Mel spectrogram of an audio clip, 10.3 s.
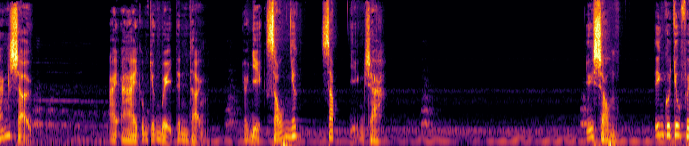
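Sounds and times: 
speech: 0:00.0 - 0:00.6, 0:01.6 - 0:05.8, 0:08.8 - 0:10.3
low rumbling drone: 0:00.0 - 0:10.3
dog barking: 0:00.2 - 0:01.3, 0:03.4 - 0:03.7, 0:06.3 - 0:06.6.

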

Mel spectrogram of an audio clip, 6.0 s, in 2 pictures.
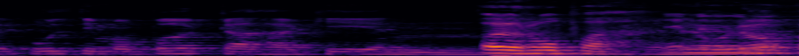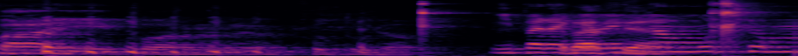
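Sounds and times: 
speech: 0:00.0 - 0:05.9
laughter: 0:02.6 - 0:04.6
glasses clinking in a toast: 0:04.5 - 0:04.8, 0:05.4 - 0:05.9.

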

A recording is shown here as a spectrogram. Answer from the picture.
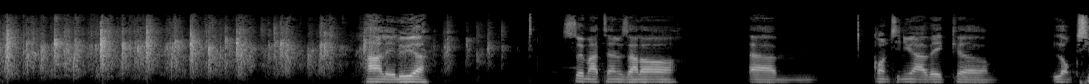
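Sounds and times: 
church congregation applauding newcomers: 0:00.0 - 0:05.3
speech: 0:03.6 - 0:04.4, 0:05.7 - 0:06.8, 0:07.5 - 0:08.2, 0:08.8 - 0:10.8.

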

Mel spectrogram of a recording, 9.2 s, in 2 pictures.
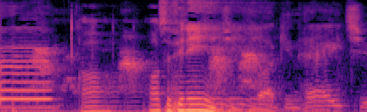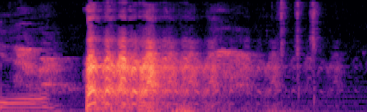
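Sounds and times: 
dog barking: 0:00.4 - 0:01.9, 0:02.6 - 0:03.4, 0:04.8 - 0:08.1
speech: 0:02.0 - 0:03.0.

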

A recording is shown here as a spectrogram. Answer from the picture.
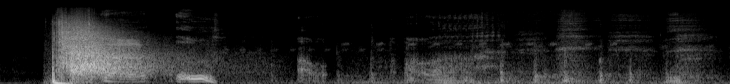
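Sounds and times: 
pistol shots at night: 0:00.5 - 0:02.4
people talking: 0:00.8 - 0:02.3, 0:02.9 - 0:06.9.

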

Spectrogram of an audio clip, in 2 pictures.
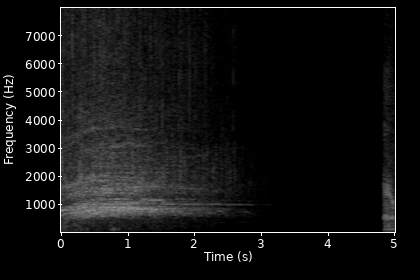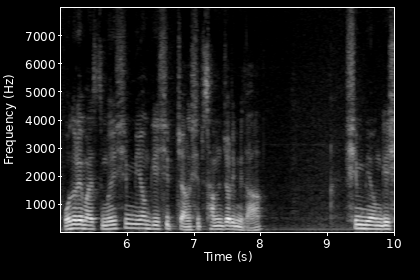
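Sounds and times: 
audience applause: 0:00.0 - 0:03.4
speech: 0:05.0 - 0:08.1, 0:09.3 - 0:10.0.

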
